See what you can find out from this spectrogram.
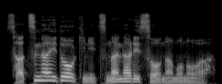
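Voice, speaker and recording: Senior male detective, played by an actor: deep, animated pitch, laconic dry humor, crime drama, close dry sound. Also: clear, resonant tone, no room sound. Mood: dry, teasing. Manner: laconic, dry joking, deliberate phrasing. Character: senior male detective, wry, teasing, world-weary. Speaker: police detective at headquarters. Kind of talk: scripted detective audio drama.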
